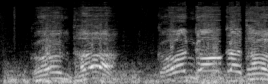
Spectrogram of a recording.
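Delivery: high, insistent uncle voice; questioning village elder. Acted. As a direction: press him for the stranger's identity.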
